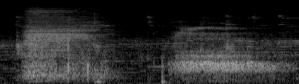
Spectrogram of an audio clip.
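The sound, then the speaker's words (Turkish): A slow breath drawn in through the nose, followed by a long, airy exhale out through the mouth, with no talking. “Burundan nefes alıyorum. Ağızdan nefes veriyorum.”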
